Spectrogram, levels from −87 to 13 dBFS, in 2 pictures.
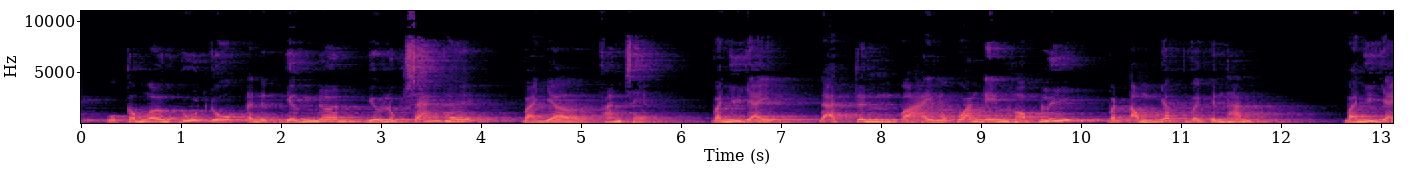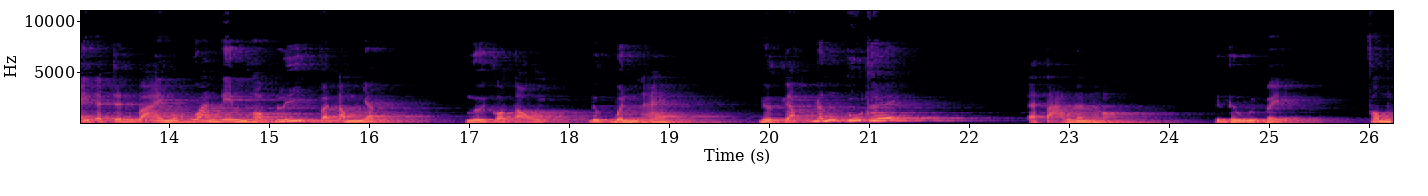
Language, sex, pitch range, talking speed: Vietnamese, male, 125-195 Hz, 155 wpm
